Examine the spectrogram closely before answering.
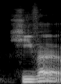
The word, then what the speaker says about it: Jiva: Mayastore project and their Jiva or Jiva, I don't know. I pronounce it Jiva, but okay, I like Jiva. Like Jira, Yeah. but there's like a V instead of an R.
